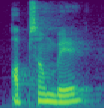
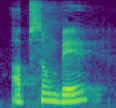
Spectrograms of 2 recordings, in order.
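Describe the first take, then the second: The two takes are said the same way.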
